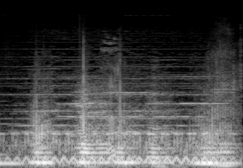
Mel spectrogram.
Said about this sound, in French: Comme dans Toy Story, où ce chant magnétique sonne étrangement comme le halo d'un sabre.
